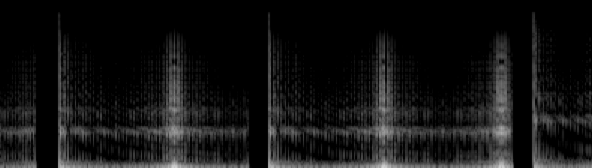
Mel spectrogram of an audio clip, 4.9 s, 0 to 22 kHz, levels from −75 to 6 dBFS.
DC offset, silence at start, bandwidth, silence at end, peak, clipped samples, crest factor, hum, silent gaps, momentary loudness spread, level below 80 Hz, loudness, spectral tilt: under 0.1%; 0 s; 13.5 kHz; 0 s; -8 dBFS; under 0.1%; 20 dB; none; none; 22 LU; -32 dBFS; -32 LUFS; -3 dB/octave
